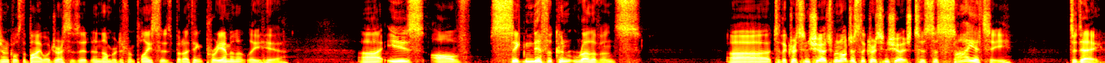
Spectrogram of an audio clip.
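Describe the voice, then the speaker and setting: A man with a Texan accent preaching a conference sermon in an earnest, conversational way, pausing as he goes. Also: fairly low pitch, no echo, studio quality. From Texas. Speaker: visiting preacher. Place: church conference.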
